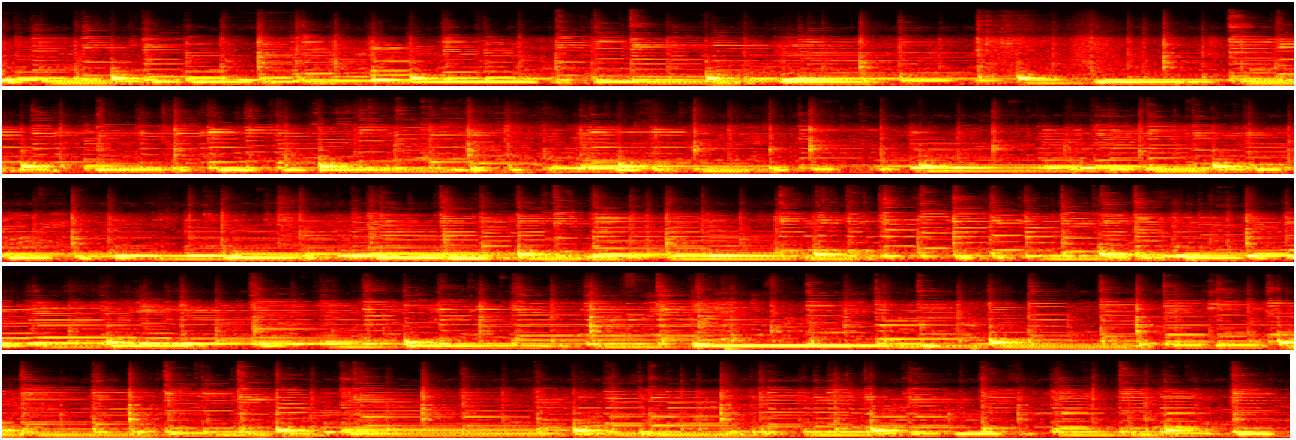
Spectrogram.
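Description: Live Cuban son-style music: an acoustic guitar plays a plucked melody over electric bass lines and bongo hand drums, continuous and at full level, with no singing heard in the transcript.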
